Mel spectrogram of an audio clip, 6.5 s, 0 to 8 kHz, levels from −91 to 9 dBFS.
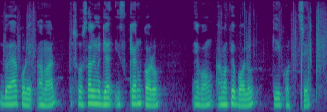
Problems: none marked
